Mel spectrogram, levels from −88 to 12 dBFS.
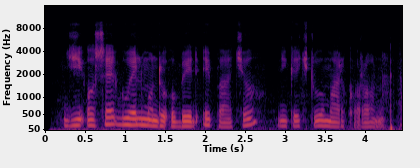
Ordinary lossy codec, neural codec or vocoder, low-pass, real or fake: none; vocoder, 22.05 kHz, 80 mel bands, WaveNeXt; 9.9 kHz; fake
